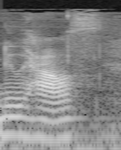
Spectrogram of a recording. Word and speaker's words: Newhouse: and then Newhouse. Like, I bought a new house.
